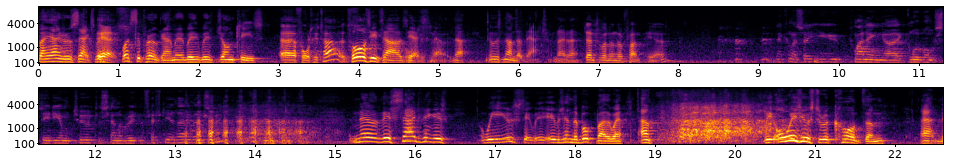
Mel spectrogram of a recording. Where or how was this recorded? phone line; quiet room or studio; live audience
live audience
